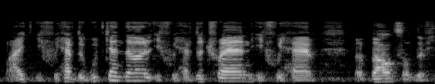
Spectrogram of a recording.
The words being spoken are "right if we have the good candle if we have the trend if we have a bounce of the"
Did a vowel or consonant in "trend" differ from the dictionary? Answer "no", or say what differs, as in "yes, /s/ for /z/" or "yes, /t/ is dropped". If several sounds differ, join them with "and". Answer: yes, /d/ is dropped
